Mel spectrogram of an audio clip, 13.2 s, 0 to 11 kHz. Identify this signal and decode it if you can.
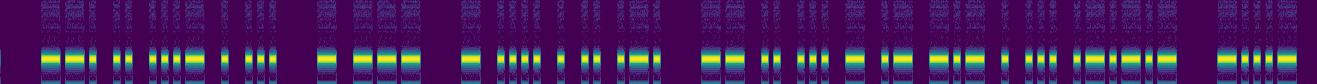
Morse code, heard as a keyed tone, about 20 wpm, 1000 Hz. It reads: GIVES TO THEIR MISTAKES. <BT>
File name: qotdfiles / 20wpm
